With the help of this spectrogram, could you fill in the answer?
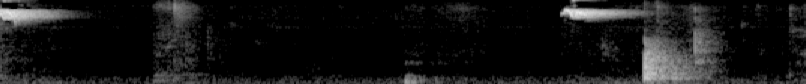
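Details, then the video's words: Common blackbird chicks hand-fed in spring at a wildlife recovery centre before release; high thin squeaky begging notes near the start and again near the end, with soft handling and feeding noises between. "Cebando a los polluelos de mirlo común (Turdus merula)"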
